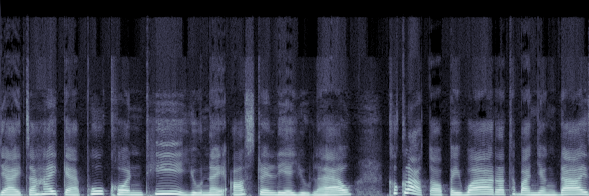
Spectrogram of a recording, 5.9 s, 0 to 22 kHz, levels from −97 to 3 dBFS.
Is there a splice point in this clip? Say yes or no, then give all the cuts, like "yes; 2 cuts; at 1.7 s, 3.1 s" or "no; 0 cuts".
no; 0 cuts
